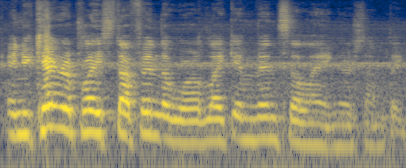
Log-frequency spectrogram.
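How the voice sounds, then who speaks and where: A man's voice: high voice, lively intonation, quick pace, crowd noise. A young man co-hosting a podcast in casual, slangy chat, laughing often. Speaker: podcast co-host.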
